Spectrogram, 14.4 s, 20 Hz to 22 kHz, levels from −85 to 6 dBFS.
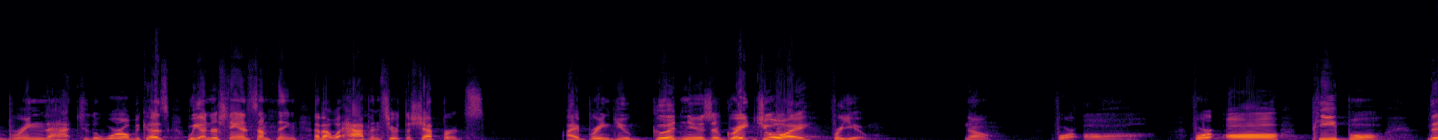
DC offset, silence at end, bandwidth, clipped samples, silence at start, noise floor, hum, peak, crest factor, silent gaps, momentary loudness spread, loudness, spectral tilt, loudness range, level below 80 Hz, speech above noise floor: under 0.1%; 0 s; 11.5 kHz; under 0.1%; 0 s; -81 dBFS; none; -12 dBFS; 18 dB; none; 15 LU; -28 LUFS; -5.5 dB/octave; 8 LU; -74 dBFS; 52 dB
